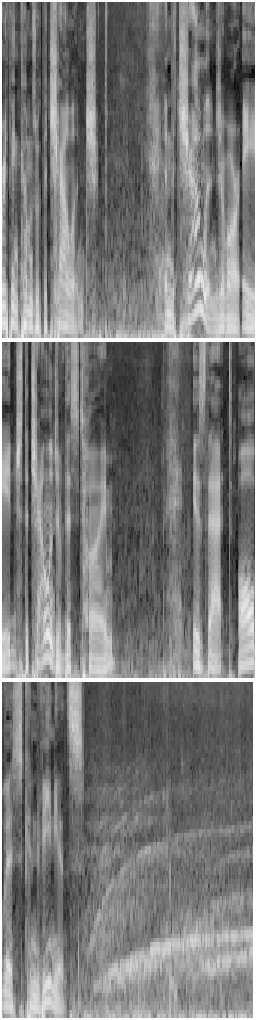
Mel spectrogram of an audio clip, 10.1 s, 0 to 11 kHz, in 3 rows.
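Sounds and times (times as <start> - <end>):
speech: 0.0 - 5.0, 5.6 - 8.2
emergency vehicle siren wailing: 7.8 - 10.0.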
